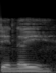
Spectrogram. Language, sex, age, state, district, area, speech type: Manipuri, male, 30-45, Manipur, Churachandpur, rural, read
